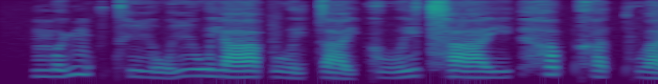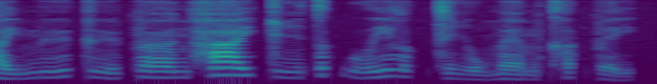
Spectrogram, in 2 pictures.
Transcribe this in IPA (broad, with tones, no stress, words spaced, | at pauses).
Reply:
mɵ˨˥ɥmʊ˧k̚t̪ʰiː˨˩w iː˧wjaː˨˧puː˨˩j t̪aː˨˩jkuː˨˥jt͡sʰaː˧j | hɐ˥p̚kʰɐ˨t̚ kʷaː˨˩jmyː˨˥kyː˨˩ pœː˧n haː˥jkiː˨t̪ɐ˥k̚uː˨˥j lʊ˧k̚siː˨˩wmɛː˨˩m kʰɐ˧k̚pe˨˩j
